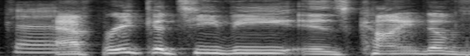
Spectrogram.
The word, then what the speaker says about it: Afreeca: Africa? Africa TV is kind of like Twitch in Asia. Oh, what? But it says Wow. it sounds like Africa. It does sound like Africa, but it's spelled AFREECA In TV.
